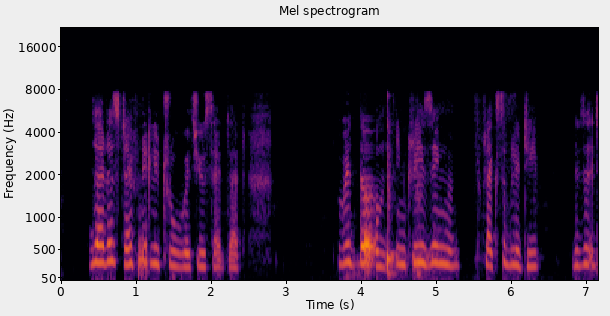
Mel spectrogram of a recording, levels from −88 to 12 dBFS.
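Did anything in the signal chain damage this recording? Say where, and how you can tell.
Yes. At the codec stage, the speech has a breathy, grainy upper edge the whole way through, plainly audible. That's likely Bluetooth LC3 compression at a low rate, something like 32 kbps with 7.5 ms frames, zeroing chunks of the top end and papering over them with noise fill.

Two network-stage dropouts, both lost LE Audio frames. Around 1.02 to 1.15 s the losses are scattered over roughly 120 ms, the longest run about 50 ms. At 4.05 to 4.21 s there's a solid 150 ms gap. The decoder repeats the last spectrum with scrambled signs, so it smears into noise and fades.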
